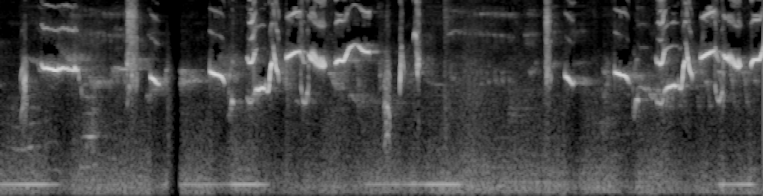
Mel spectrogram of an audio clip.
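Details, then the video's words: Oriental magpie-robin, kept in a cage, singing as a training model for birds that have gone quiet: rising and falling whistled slides, clicks and scratchy bursts, over a low repeating hum. "Terapi Kicauan Kacer Gacor pas untuk masteran Kacer macet bunyi"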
